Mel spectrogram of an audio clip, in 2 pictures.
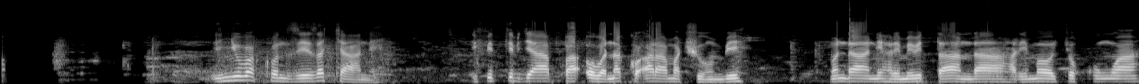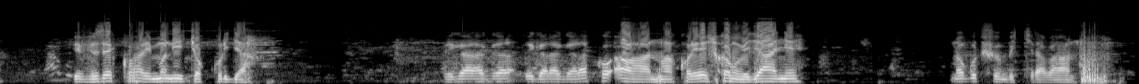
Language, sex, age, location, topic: Kinyarwanda, male, 18-24, Musanze, finance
